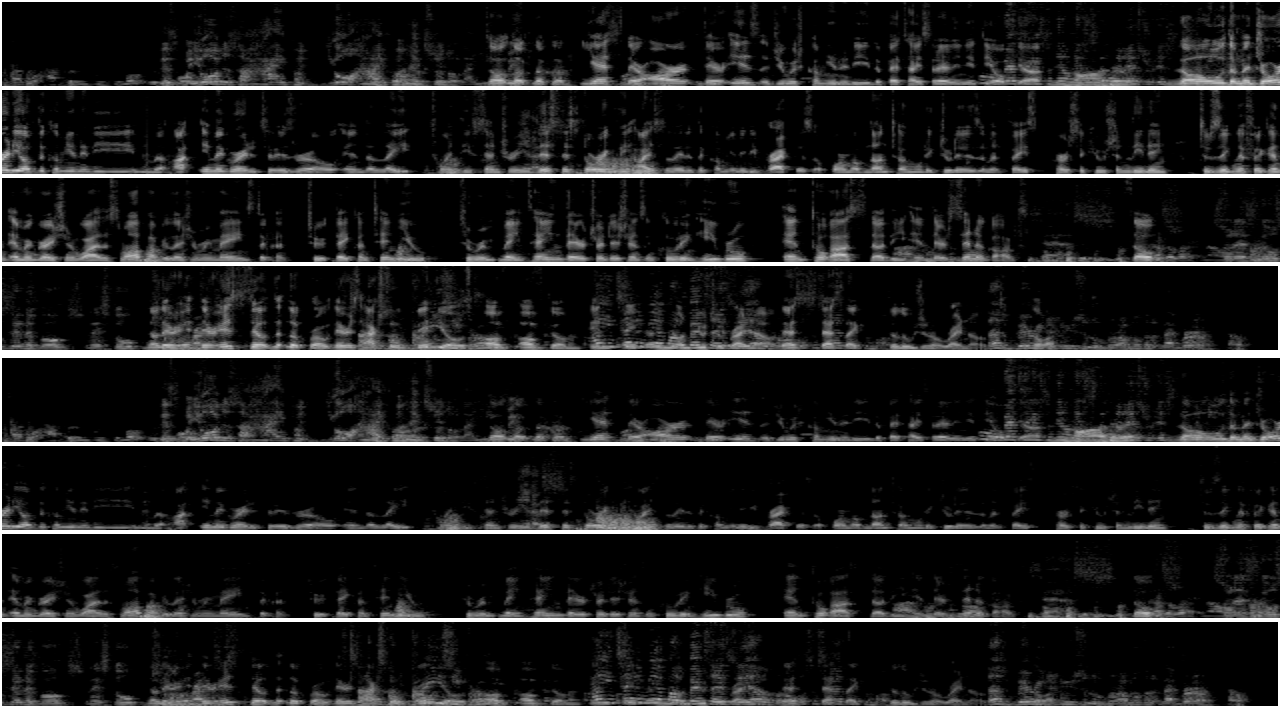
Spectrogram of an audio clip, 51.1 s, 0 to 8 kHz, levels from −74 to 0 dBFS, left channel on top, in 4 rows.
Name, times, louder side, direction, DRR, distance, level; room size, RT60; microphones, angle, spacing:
voice 1, 0.0-2.1 2.4-2.5 3.6-4.5 5.5-5.7 6.3-7.5 8.0-8.1 10.4-11.4 17.1-17.6 18.5-19.4 20.1-20.3 26.9-27.2 29.5-29.8 34.5-35.4 35.8-38.6 39.9-40.6 41.4-41.6 41.8-43.4 47.3-47.4 48.9-49.7 50.3-50.7, right 2 dB, 50° right, 2.3 m, -39 dB
voice 2, 1.6-5.2 6.2-6.3 9.8-12.3 14.2-14.5 17.9-18.4 36.0-36.3 37.0-37.2 37.7-40.7 41.8-43.3 44.2-47.2 48.2-50.4, left 1 dB, 5° right, 2.1 m, -41 dB
voice 3, 4.9-10.4 11.7-16.9 17.2-24.4 24.8-28.4 28.7-29.8 30.2-33.1 33.4-35.7 36.9-37.1 39.8-46.9 47.2-48.2 48.7-48.9, left 7 dB, 90° left, 0.3 m, -32 dB
11.5 x 4.1 x 2.8 m
head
